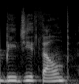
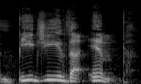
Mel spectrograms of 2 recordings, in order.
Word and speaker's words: BG the Imp: are you still here bg thump um which by the way is bg the imp i've been saying it wrong the whole time i've always called you bg thump and and they're like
